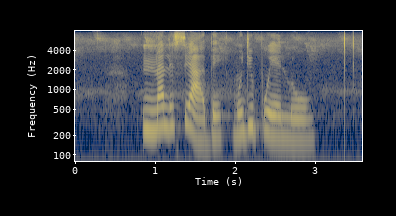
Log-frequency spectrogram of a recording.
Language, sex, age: Tswana, female, 22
